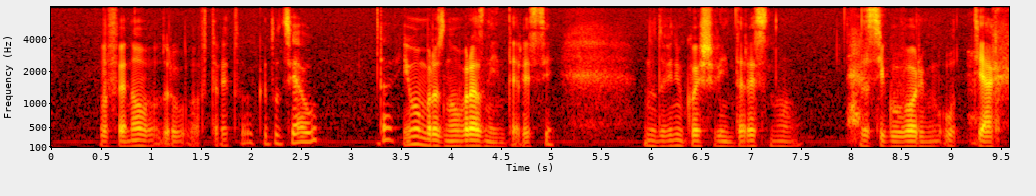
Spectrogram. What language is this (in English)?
Bulgarian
